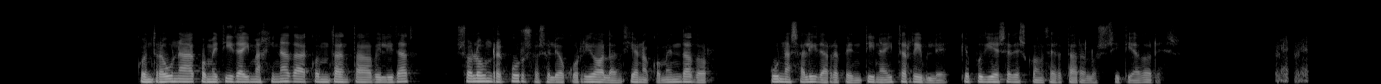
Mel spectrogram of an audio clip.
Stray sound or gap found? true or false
true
